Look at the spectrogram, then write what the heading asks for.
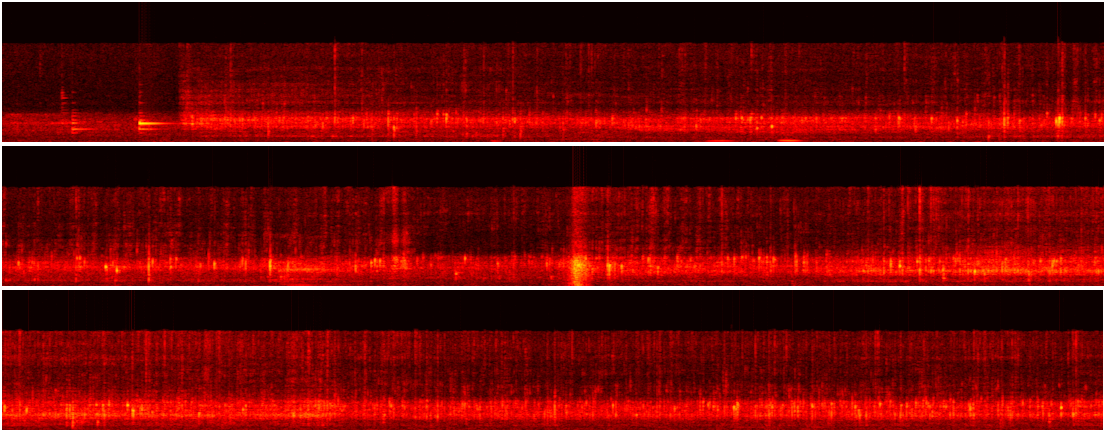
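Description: Chopped shallots and tomato sizzling in hot oil in a frying pan. The sizzle starts about a second in and gets louder about ten seconds in, with a metal spoon stirring and one sharp knock about eight seconds in.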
